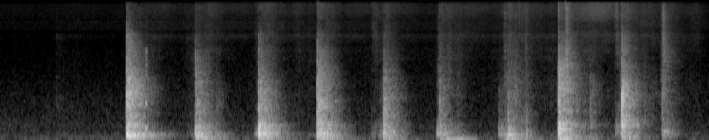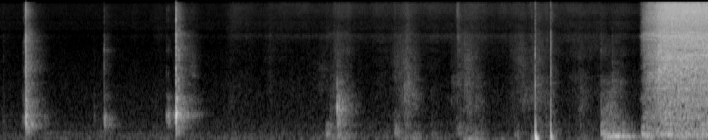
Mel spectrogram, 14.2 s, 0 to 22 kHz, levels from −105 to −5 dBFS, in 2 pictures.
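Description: At 1.45 to 1.47 s, and again briefly at 8.87 s, damaged data in a compressed stream produces short glitches as the decoder misreads corrupted frames and hunts for the next header.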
